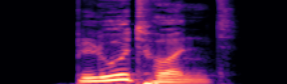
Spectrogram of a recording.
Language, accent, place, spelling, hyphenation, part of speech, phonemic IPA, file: German, Germany, Berlin, Bluthund, Blut‧hund, noun, /ˈbluːtˌhʊnt/, De-Bluthund.ogg
- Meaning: 1. scenthound (a hound skilled at tracking) 2. synonym of Bloodhound (“a specific dog breed”) 3. someone who persecutes without mercy, e.g., a tyrant, or a myrmidon, henchman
